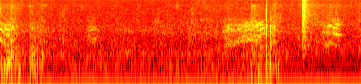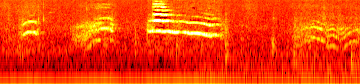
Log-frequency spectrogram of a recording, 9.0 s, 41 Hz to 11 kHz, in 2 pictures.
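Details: At the 2018 birth of six puppies, the first litter of a red merle Cardigan Welsh Corgi, faint wavering whines build to one loud, sharp descending squeal, then softer whimpers, with rustling in the background.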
